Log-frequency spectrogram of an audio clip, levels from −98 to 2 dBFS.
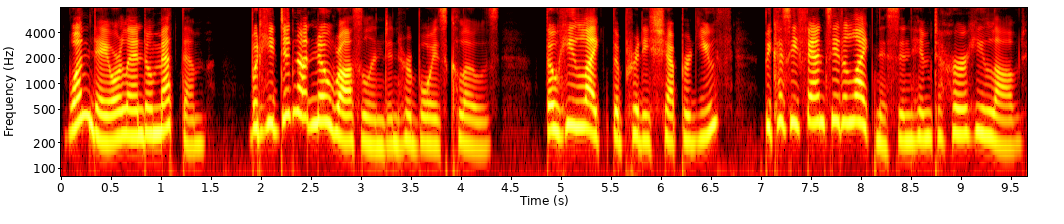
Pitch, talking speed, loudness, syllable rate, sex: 255 Hz, 205 wpm, -20 LUFS, 5.8 syllables/s, female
